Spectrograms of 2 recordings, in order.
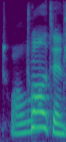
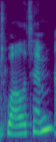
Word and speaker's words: Tualatin: I was like, oh, how do I pronounce this? Tualatin? – Tualatin. – Tualatin.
